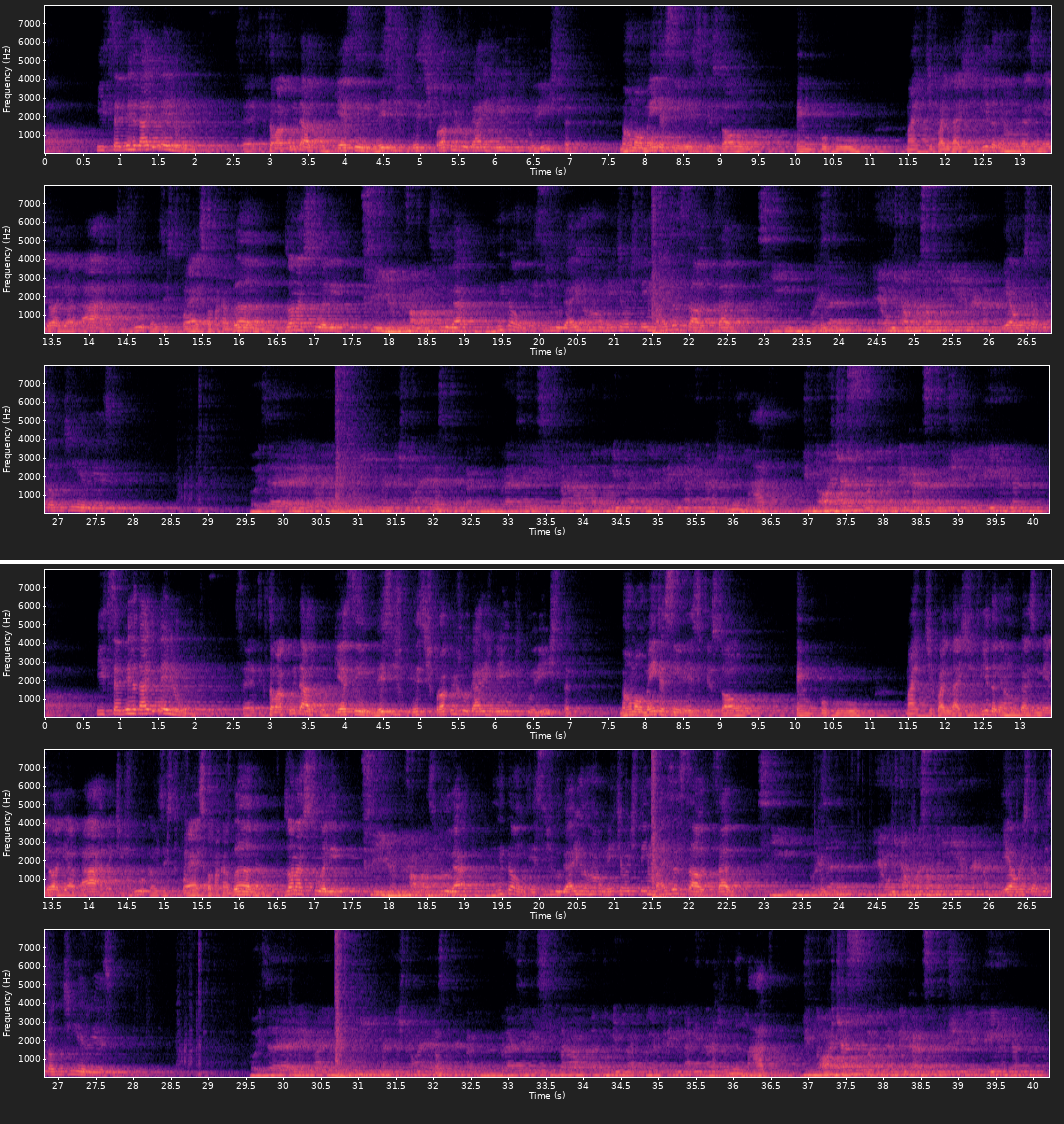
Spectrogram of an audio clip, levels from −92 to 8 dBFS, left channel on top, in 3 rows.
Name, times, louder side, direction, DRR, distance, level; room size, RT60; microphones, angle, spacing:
voice 1, 0.7-2.0 2.6-7.0 7.7-9.5 10.0-10.9 11.5-17.4 18.6-19.0 19.4-22.6 23.7-23.9 26.1-27.7 30.7-31.0 32.0-32.2 35.7-36.4, right 2 dB, 85° right, -1 dB, 1.3 m, -25 dB
sound 1, 14.6-16.5 16.8-18.7 19.0-27.7 28.0-31.7, right 1 dB, 65° right, 1.7 m, -42 dB
voice 2, 17.7-18.6 19.2-19.4 23.0-24.1 24.5-26.1 29.6-36.4 36.9-39.8, equal, ahead, -7 dB, 6.5 m, -28 dB
28.5 x 16.5 x 6.0 m, 2.9 s
head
